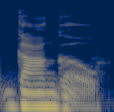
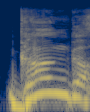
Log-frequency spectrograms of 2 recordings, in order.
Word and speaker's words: Ngongo: My husband's last name, my last name, my married last name is pronounced Ngongo. Ngongo. So the first It's N, silent.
